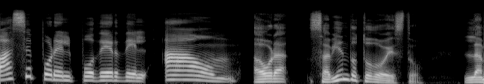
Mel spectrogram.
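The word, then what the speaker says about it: Aum: Para practicarlo, el texto indica que se eleve abrir bien la boca al principio para pronunciar la vocal A, representando esa apertura inicial. Luego, sin detener el sonido, se debe redondear la boca físicamente, formando un círculo con los labios para la vocal O.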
